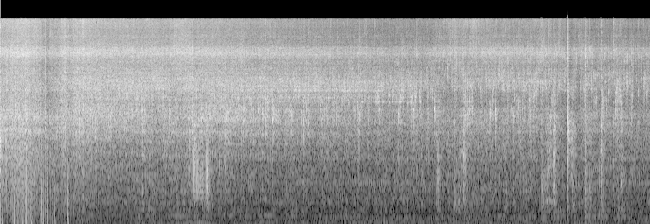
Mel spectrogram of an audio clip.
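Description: Diced carrots sizzling in hot cooking oil in a metal wok, a dense hiss that is strongest at first and slowly eases. A few sharp clicks in the first second as the last pieces drop in from the plate, and now and then a light knock against the pan.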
